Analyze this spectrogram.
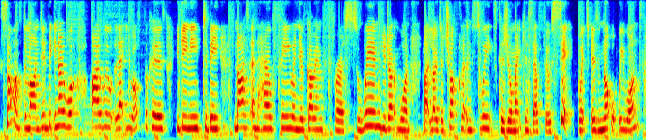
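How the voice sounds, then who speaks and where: A woman's voice: high voice, normal speed, a bit bright, soft background music. A young woman with a British accent, chirpy and exclaiming, doing a game roleplay vlog as the mum. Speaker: video creator playing a mum in a game roleplay.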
